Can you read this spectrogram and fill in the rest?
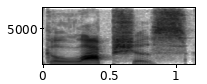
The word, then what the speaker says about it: goloptious: And uh, goloptious? It's the lop, the second syllable. And you guessed it, the other two are schwa's.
